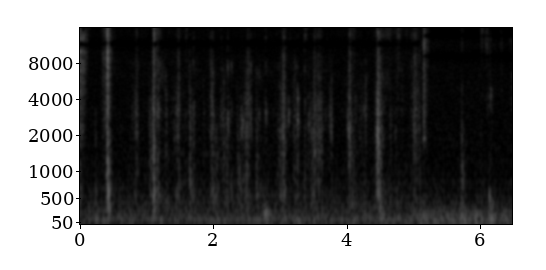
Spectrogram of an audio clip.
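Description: Close-miked chewing of spicy chicken feet: a run of sharp clicks and wet smacks from teeth and lips working the chewy skin and cartilage, the loudest about half a second in, a second in and four and a half seconds in.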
